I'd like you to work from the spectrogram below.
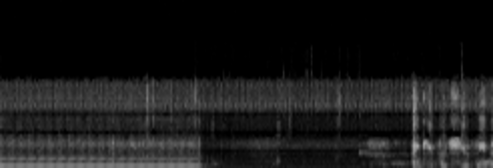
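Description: Phone call placed to a hair studio: a steady, loud dialing tone holds for two seconds, then cuts to a quiet line with faint ring tones before a voice answers.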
